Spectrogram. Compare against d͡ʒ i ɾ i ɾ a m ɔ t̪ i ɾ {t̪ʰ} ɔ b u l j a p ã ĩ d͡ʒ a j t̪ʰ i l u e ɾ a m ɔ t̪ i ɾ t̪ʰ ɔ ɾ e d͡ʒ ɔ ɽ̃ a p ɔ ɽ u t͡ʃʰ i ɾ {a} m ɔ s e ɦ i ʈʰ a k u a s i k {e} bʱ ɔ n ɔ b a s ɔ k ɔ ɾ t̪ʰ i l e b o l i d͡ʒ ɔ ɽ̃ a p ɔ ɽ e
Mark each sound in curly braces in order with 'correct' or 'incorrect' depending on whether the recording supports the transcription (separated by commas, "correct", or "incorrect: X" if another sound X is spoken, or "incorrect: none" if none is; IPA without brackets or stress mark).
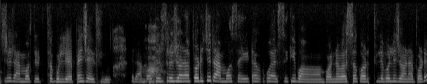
correct, correct, incorrect: i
